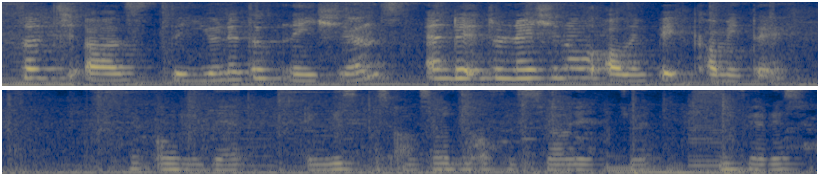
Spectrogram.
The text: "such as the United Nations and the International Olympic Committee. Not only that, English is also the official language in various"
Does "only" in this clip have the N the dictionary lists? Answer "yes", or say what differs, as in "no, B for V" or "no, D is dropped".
no, N is dropped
